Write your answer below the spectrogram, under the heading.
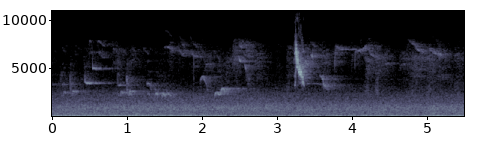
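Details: A recently fledged chaffinch chick, just out of the nest, in Moscow's Main Botanical Garden on 14 June 2007, gives thin, high whistled notes, mostly faint, with one sharper falling note, over a steady low rumble of wind or distant traffic.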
